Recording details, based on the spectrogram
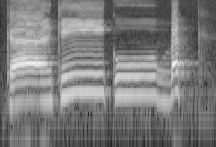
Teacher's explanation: Huruf K menyentuhkan pangkal lisan kita dengan langit-langit bagian belakang di depan huruf Q.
